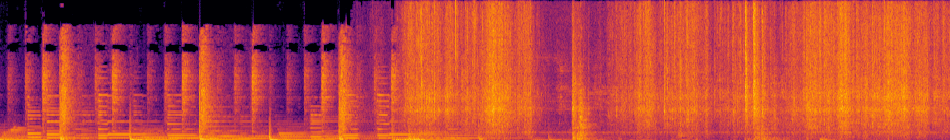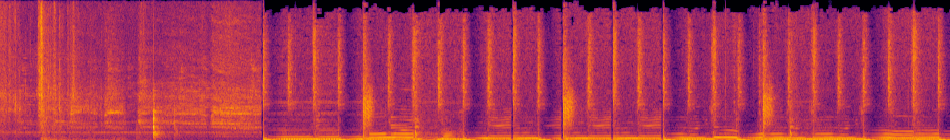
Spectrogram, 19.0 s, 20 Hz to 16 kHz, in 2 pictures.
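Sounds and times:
background music with bass line: 0:00.0 - 0:04.8, 0:12.2 - 0:19.0
plastic bag crinkling: 0:03.9 - 0:10.2.

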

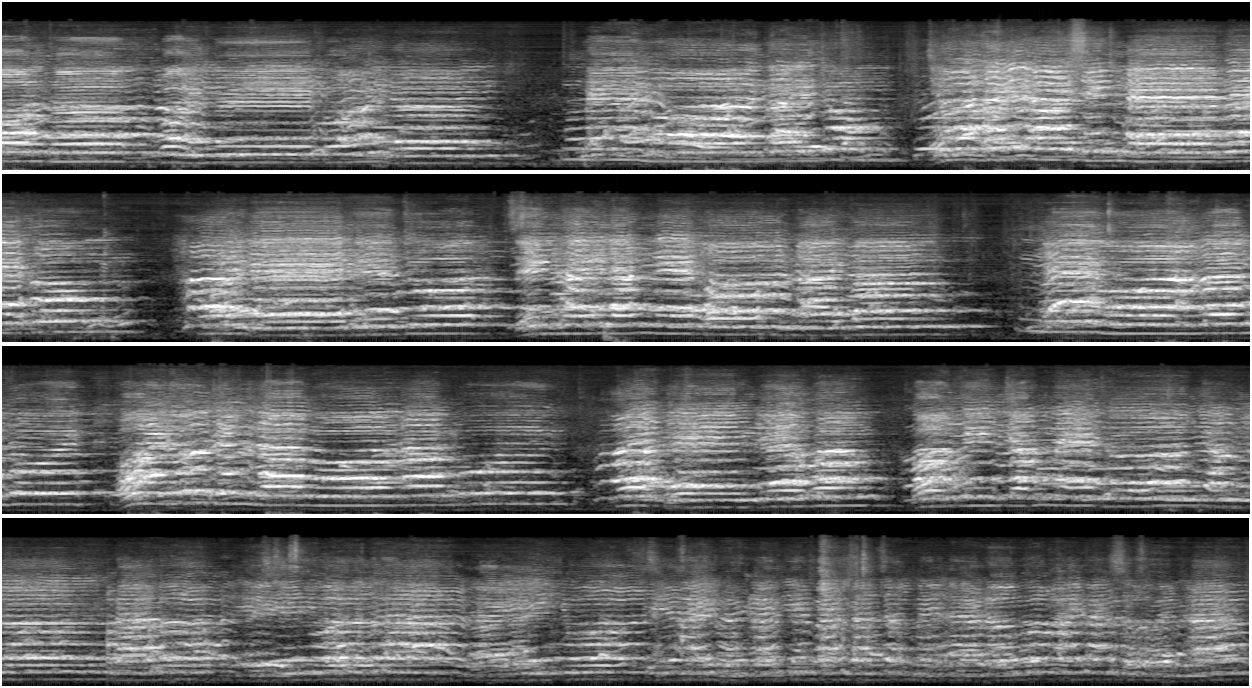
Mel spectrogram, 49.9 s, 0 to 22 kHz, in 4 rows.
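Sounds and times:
group singing a hymn unaccompanied: 0:00.0 - 0:49.9.

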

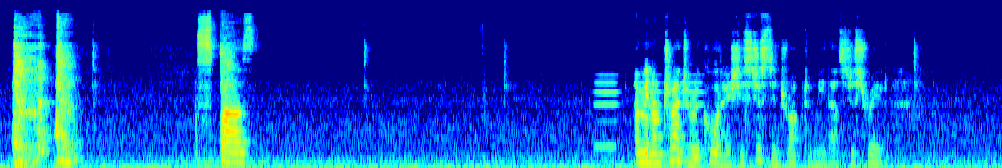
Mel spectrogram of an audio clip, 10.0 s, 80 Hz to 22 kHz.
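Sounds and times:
child coughing: 0:00.1 - 0:00.9.

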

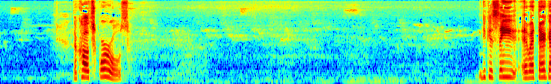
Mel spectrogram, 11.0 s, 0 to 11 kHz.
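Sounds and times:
faint bird chirps: 0:00.0 - 0:10.5.

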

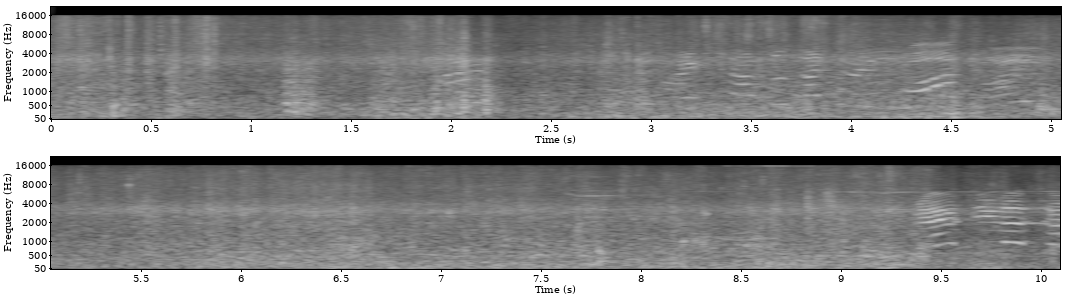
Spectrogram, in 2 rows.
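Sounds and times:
ship engine rumble: 0:00.0 - 0:10.0.

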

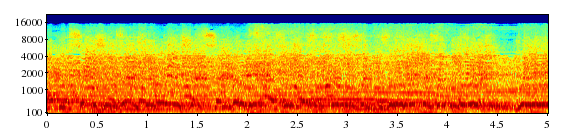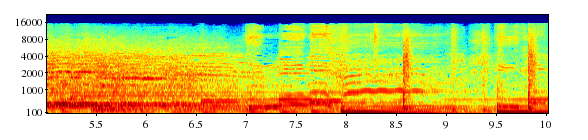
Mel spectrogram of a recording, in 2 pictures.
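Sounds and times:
song with held tones: 0:02.7 - 0:10.0.

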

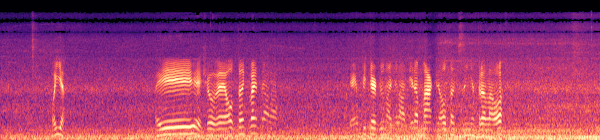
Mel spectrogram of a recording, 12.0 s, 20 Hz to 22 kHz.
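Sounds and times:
diesel truck engines rumbling: 0:00.0 - 0:12.0.

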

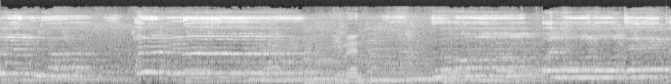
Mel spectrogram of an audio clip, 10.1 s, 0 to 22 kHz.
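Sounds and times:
woman singing gospel song: 0:00.0 - 0:04.7, 0:06.4 - 0:10.0.

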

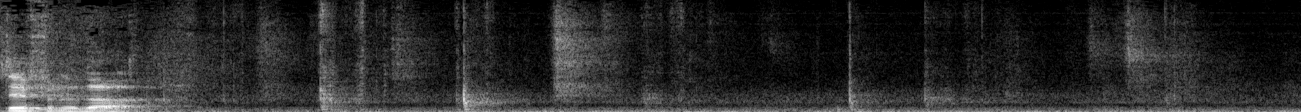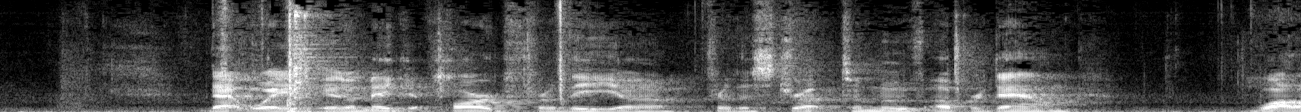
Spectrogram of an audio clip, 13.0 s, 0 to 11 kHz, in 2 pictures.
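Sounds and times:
steady background hum: 0:00.0 - 0:13.0.

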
